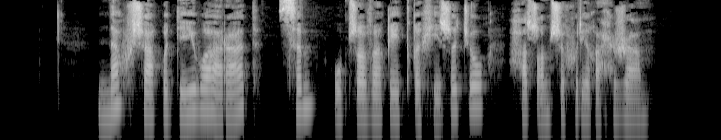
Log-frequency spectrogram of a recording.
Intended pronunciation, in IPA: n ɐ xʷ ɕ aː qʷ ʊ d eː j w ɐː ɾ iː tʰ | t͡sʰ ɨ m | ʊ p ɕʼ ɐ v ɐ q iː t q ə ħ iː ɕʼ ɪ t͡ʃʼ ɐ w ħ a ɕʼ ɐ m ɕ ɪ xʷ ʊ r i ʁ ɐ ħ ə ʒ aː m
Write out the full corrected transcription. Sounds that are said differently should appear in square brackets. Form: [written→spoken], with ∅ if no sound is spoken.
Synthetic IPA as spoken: n ɐ xʷ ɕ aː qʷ ʊ d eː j w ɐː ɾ [iː→aː] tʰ | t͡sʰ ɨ m | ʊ p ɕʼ ɐ v ɐ q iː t q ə [ħ→x] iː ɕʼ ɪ t͡ʃʼ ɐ w ħ a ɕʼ ɐ m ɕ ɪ xʷ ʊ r [i→iː] ʁ ɐ ħ ə ʒ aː m

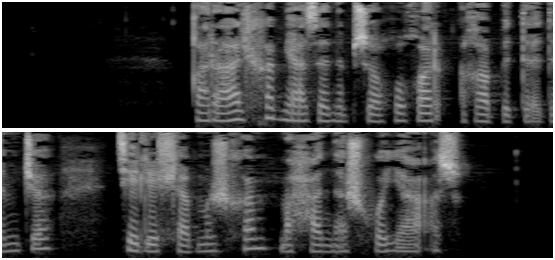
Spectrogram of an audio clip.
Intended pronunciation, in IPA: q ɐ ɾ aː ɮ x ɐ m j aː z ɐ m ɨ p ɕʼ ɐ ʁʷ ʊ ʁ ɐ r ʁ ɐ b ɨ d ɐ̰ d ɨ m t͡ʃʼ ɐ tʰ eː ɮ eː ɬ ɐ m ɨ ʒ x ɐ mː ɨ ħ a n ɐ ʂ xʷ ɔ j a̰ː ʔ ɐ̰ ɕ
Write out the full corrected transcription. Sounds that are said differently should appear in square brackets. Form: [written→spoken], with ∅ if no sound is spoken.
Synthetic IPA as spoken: q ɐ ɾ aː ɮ x ɐ m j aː z ɐ [m→n] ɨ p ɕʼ ɐ ʁʷ ʊ ʁ ɐ r ʁ ɐ b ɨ d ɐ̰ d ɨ m t͡ʃʼ ɐ tʰ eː ɮ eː ɬ ɐ m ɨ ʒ x ɐ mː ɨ ħ a n ɐ ʂ xʷ ɔ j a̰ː ʔ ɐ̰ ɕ

